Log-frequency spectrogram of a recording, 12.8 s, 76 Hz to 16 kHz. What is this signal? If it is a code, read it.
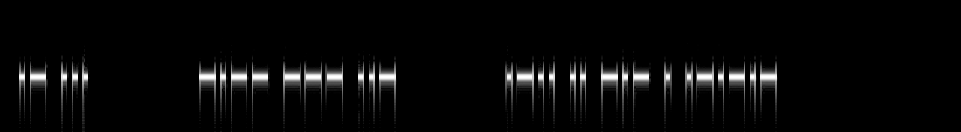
Morse code, heard as a keyed tone, about 17 wpm, 700 Hz. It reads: AS YOU LIKE.
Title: 3x Word-Spacing - Sentences from Top 500 Words - 17wpm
